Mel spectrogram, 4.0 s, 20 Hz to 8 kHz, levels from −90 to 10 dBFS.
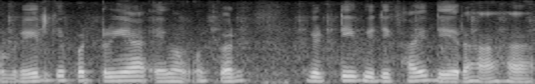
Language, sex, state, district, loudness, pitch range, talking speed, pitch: Hindi, male, Jharkhand, Palamu, -15 LUFS, 125-155 Hz, 165 wpm, 145 Hz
